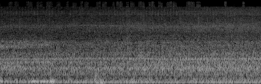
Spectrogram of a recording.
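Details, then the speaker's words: Jeep engine at smooth, steady idle with an even low rumble and no hunting or stumbling, heard after the loose air filter housing was resecured; normal idle. "You hear that difference now? The engine is happy."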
